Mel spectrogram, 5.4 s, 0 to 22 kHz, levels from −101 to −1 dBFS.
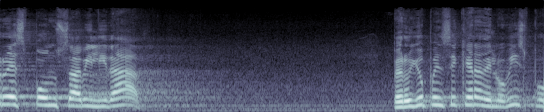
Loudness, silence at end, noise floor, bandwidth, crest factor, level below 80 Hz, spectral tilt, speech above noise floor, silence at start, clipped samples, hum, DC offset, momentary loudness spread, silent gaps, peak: -21 LUFS; 0 s; -50 dBFS; 15 kHz; 16 dB; -56 dBFS; -5.5 dB/octave; 30 dB; 0 s; under 0.1%; none; under 0.1%; 8 LU; none; -6 dBFS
